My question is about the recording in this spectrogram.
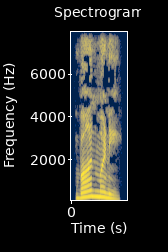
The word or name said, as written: ಬಾನ್ಮಣಿ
